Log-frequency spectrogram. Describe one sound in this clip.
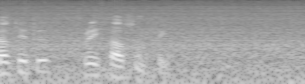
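A young man speaks briefly into a headset microphone.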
